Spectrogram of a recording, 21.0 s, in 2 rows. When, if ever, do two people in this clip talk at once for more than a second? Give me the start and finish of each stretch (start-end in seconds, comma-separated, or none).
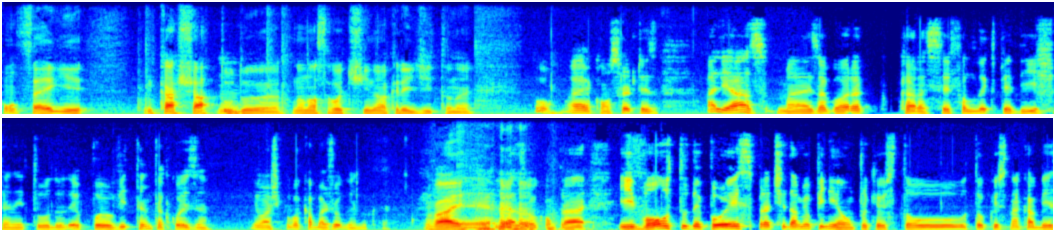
none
